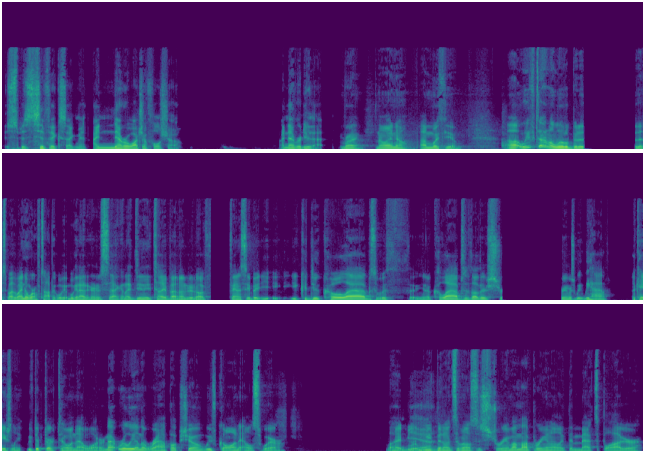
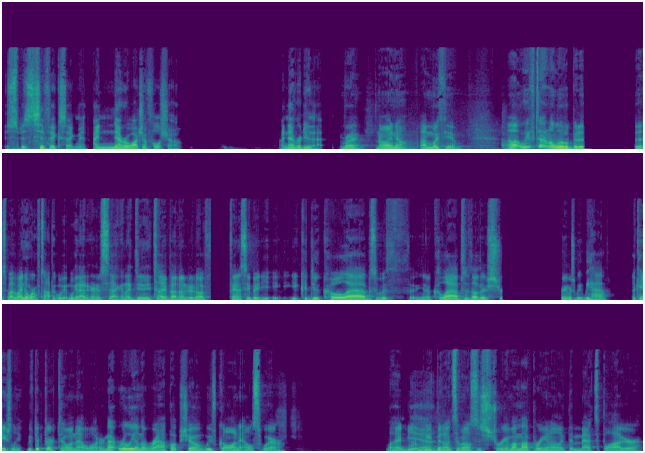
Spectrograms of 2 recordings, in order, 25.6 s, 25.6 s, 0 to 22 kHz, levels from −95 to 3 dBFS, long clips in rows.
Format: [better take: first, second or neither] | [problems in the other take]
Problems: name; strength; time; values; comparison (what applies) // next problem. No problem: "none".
neither | audio freezing; at 8 s for 0.5 s, at 11 s and at 15 s for 1 s; the same in both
